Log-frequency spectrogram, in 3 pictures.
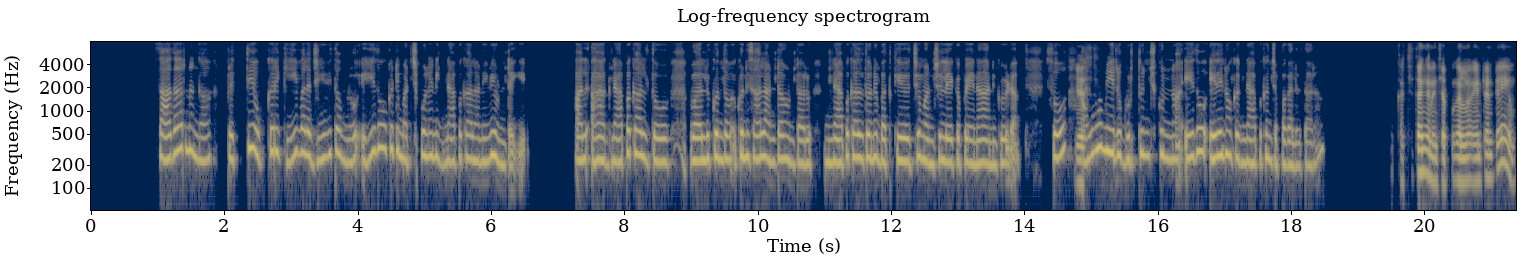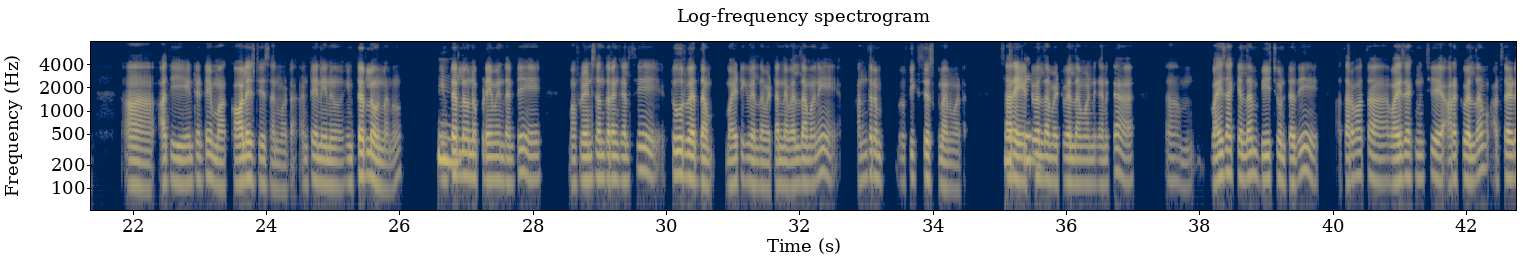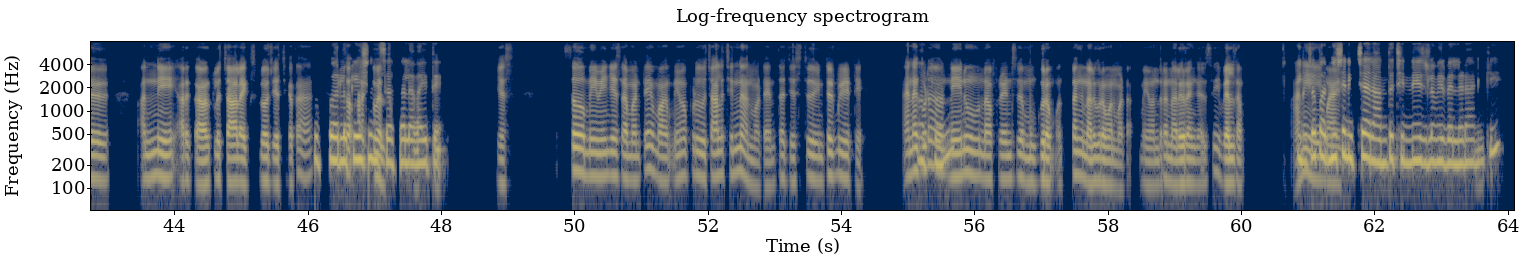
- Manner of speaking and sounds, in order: in English: "సో"; in English: "యెస్"; in English: "కాలేజ్ డేస్"; in English: "ఫ్రెండ్స్"; in English: "టూర్"; in English: "ఫిక్స్"; in English: "బీచ్"; in English: "ఎక్స్‌ప్లోర్"; in English: "సో"; in English: "సూపర్ లొకేషన్స్"; in English: "యెస్. సో"; in English: "జస్ట్"; tapping; in English: "ఫ్రెండ్స్"; in English: "పర్మిషన్"; in English: "ఏజ్‌లో"
- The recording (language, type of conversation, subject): Telugu, podcast, మీకు గుర్తుండిపోయిన ఒక జ్ఞాపకాన్ని చెప్పగలరా?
